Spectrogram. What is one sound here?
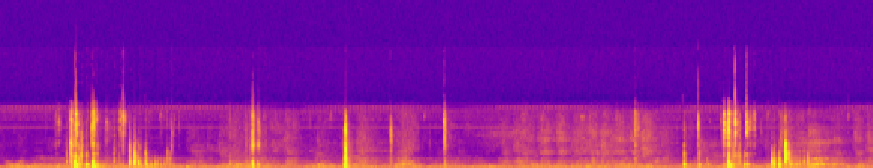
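Dice rattle and tumble across a board.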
